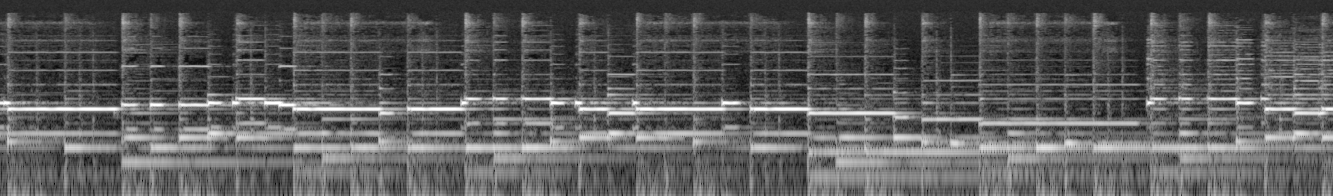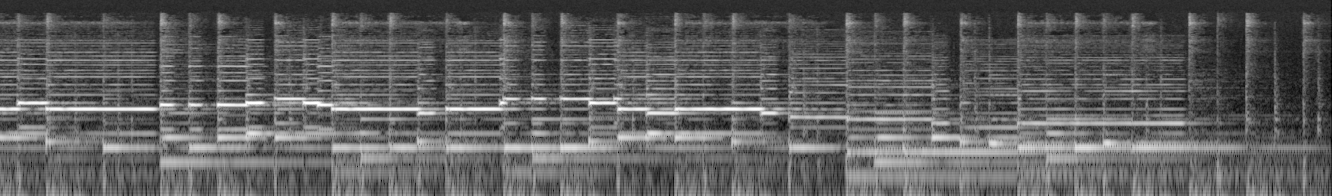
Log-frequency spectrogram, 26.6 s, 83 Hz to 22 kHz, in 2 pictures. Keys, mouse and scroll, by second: 0.7 scroll down 1, 2.9 scroll up 1, 10.5-11.0 scroll down 1, 11.0 space, 12.8-13.2 scroll down 1, 13.2 space, 13.9-14.3 scroll up 1, 14.3 space, 18.3 ctrl+z, 26.2 ctrl+z.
